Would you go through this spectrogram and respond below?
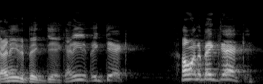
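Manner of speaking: mild wailing cry, rising, like mock screaming. Retelling a scene where a woman storms into screaming: imitating someone screaming. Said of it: "she starts screaming".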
